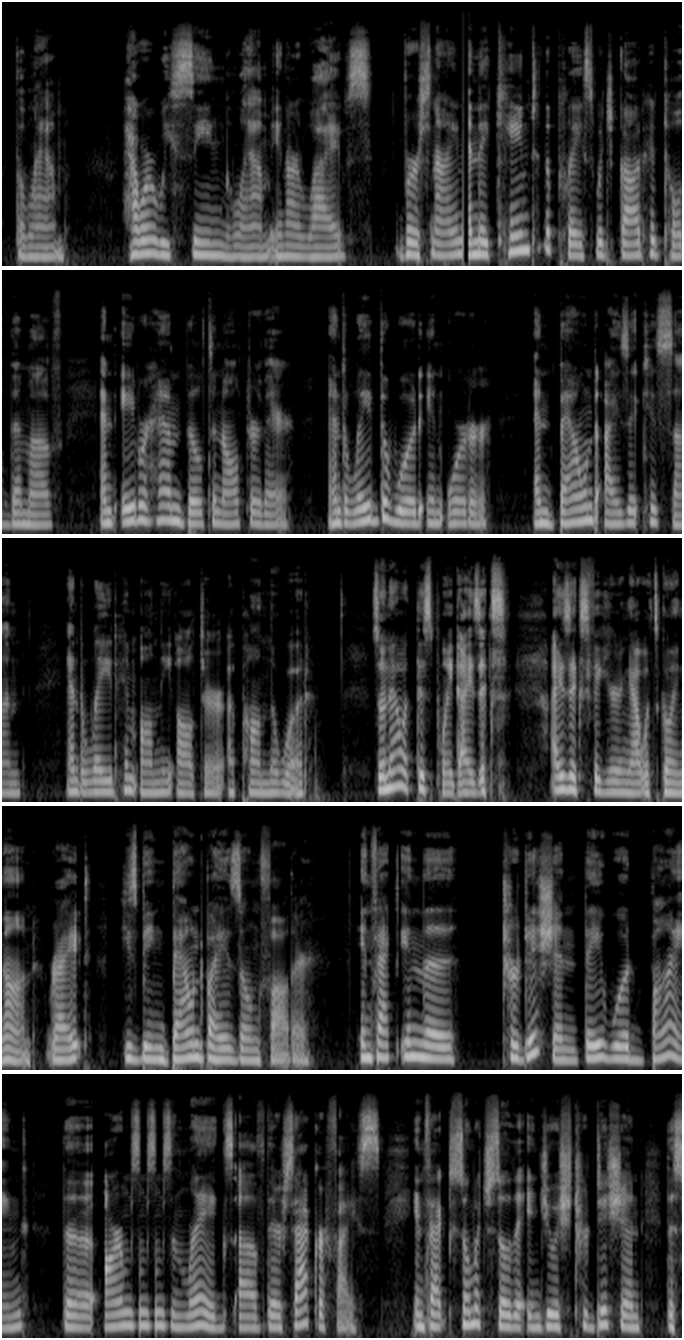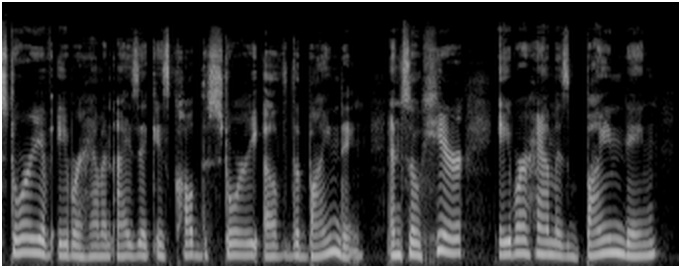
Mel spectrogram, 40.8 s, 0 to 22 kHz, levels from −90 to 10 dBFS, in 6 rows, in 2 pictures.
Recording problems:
audio stuttering; at 28 s

